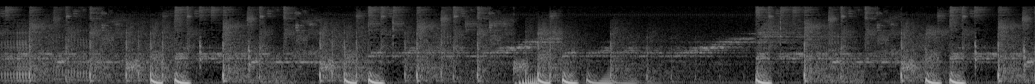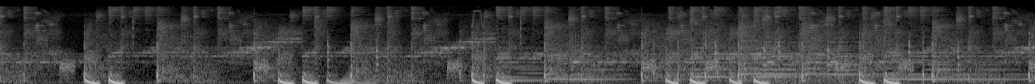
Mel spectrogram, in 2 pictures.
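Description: From 17.0 s to 19.6 s a doubled audio track appears: a second, full-band copy of the sound runs about 0.7 s behind the original at roughly the same loudness, most likely from the signal being captured again through a slower path or an edit leaving two offset copies in place. Unlike an echo or reverb tail, the copy does not decay or take on any room colour, and it switches in and out abruptly at both ends.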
